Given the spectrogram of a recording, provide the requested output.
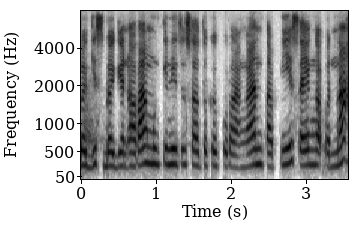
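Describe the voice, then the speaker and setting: A woman speaks in a high pitch. Her intonation is fairly even. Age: young. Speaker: workshop participant. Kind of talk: reading own self-introduction.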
